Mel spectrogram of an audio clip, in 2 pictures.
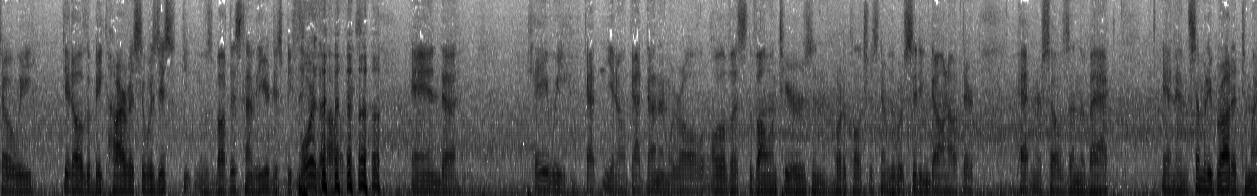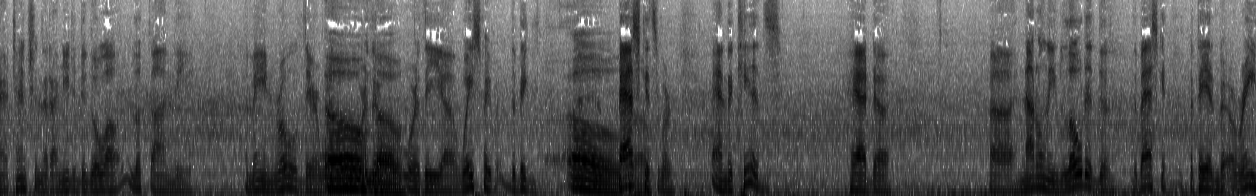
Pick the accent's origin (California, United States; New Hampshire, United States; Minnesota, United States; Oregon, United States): Minnesota, United States; Minneapolis; Growing up in Minneapolis and Minnesota, you know, in the big city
